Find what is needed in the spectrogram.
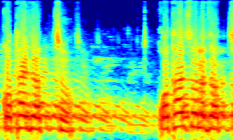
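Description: Speech only: a woman preaching in Bengali, with a short break between phrases about one and a half seconds in.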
